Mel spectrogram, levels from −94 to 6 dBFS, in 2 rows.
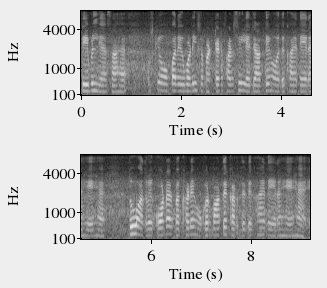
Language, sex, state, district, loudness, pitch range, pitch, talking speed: Hindi, female, Bihar, Purnia, -17 LUFS, 215-240 Hz, 225 Hz, 175 wpm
